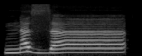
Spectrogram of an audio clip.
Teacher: So we're going to elongate the sound out of za for 2 seconds.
